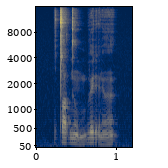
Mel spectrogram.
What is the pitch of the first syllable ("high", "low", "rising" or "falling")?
high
